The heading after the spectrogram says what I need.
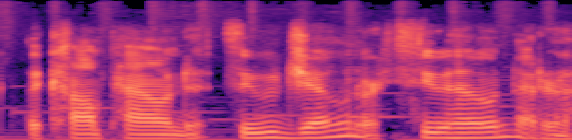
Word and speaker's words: thujone: A huge amount of thujone or thuone. I don't know how to pronounce it. It's Thujone.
